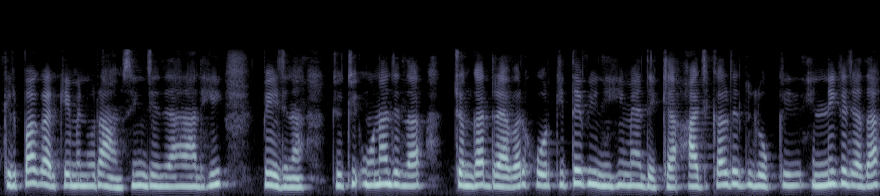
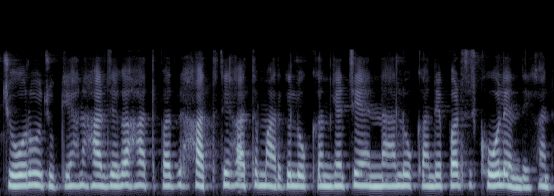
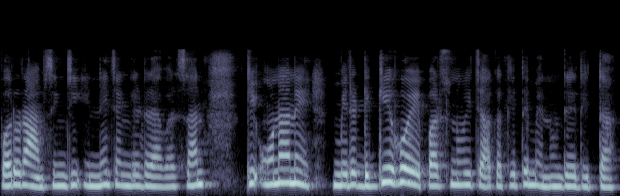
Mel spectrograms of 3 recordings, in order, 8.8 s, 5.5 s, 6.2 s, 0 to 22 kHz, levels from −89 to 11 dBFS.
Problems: background sounds at intervals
